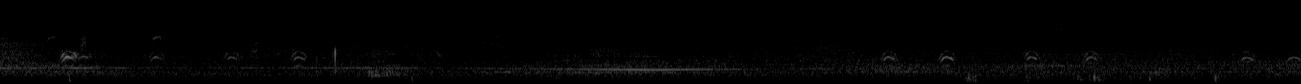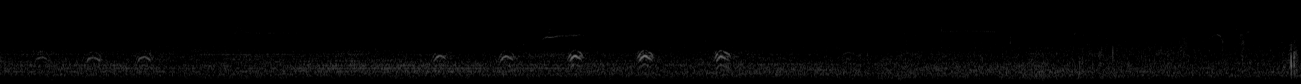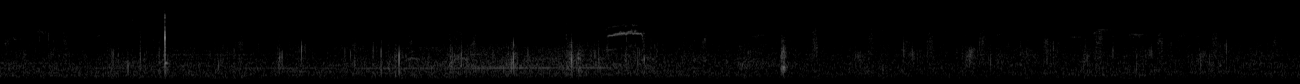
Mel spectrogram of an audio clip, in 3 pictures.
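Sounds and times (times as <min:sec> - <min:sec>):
bird calling: 0:00.0 - 0:03.1, 0:17.4 - 0:19.6, 0:32.1 - 0:32.6
faint outdoor background: 0:00.0 - 0:39.0.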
